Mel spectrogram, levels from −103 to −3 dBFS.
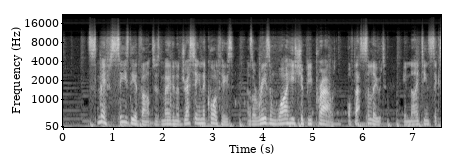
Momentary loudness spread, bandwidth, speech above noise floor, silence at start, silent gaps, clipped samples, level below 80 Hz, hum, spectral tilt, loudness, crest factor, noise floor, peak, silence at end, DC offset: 11 LU; 14 kHz; 26 dB; 0.35 s; none; under 0.1%; -42 dBFS; none; -2.5 dB/octave; -22 LUFS; 20 dB; -50 dBFS; -4 dBFS; 0 s; 0.2%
